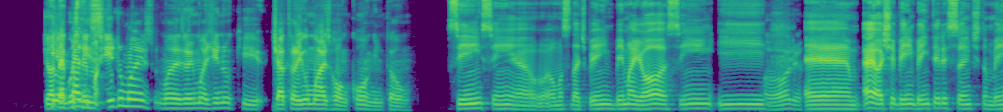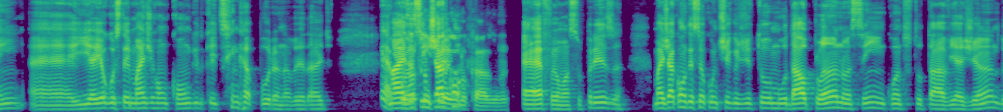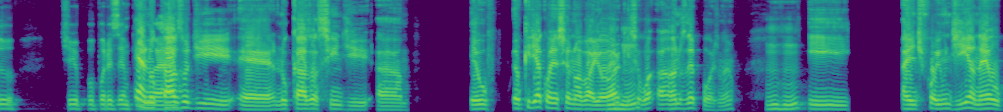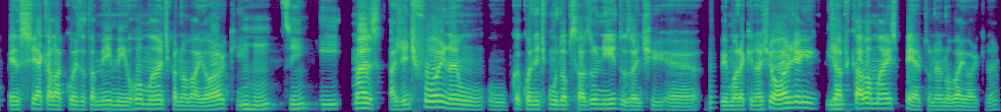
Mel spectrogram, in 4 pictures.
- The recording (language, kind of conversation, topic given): Portuguese, unstructured, Qual foi a viagem mais inesquecível que você já fez?
- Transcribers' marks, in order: tapping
